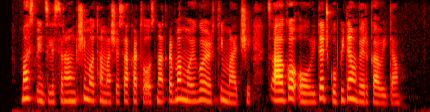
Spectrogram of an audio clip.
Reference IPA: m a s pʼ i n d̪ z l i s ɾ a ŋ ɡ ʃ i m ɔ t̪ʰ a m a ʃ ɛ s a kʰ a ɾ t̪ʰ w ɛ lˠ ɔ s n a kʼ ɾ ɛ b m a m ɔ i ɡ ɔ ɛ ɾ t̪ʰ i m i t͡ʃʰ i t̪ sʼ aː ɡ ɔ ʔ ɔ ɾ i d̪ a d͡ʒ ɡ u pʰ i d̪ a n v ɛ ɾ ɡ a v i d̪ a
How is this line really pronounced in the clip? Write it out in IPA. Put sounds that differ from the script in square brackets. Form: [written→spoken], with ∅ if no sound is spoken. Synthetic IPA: m a s pʼ i n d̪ z l i s ɾ a ŋ ɡ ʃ i m ɔ t̪ʰ a m a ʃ ɛ s a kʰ a ɾ t̪ʰ w ɛ lˠ ɔ s n a kʼ ɾ ɛ b m a m ɔ i ɡ ɔ ɛ ɾ t̪ʰ i m [i→a] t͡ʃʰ i t̪ sʼ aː ɡ ɔ ʔ ɔ ɾ i d̪ a d͡ʒ ɡ u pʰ i d̪ a n v ɛ ɾ ɡ a v i d̪ a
